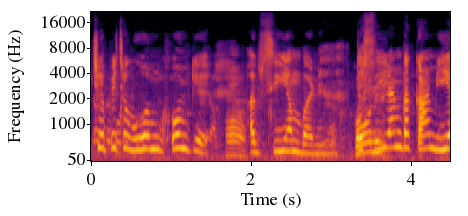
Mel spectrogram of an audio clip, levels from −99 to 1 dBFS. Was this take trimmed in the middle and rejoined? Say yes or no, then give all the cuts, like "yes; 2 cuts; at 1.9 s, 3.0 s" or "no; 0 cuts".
yes; 1 cut; at 3.2 s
